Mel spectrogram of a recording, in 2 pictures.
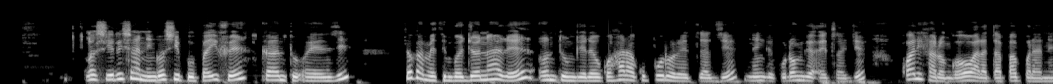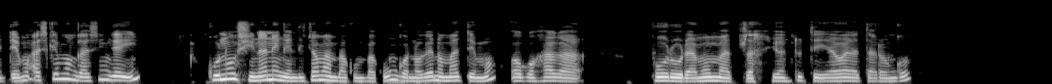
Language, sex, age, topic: Oshiwambo, female, 25-35, agriculture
